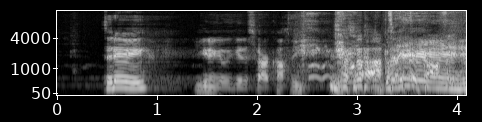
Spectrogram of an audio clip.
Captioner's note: laughter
